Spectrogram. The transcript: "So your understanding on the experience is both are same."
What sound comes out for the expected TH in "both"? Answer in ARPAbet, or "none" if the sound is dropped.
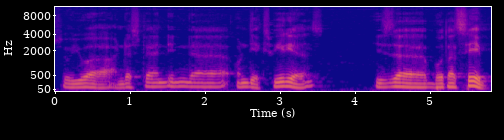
T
